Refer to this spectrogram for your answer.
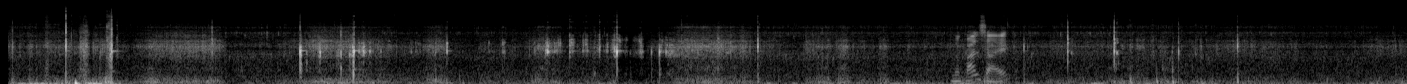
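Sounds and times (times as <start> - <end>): river water running: 0.1 - 14.0.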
